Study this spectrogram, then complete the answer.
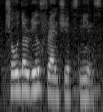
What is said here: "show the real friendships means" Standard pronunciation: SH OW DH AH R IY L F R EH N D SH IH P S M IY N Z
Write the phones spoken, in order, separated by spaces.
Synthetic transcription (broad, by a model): SH OW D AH R IY L F R EH N D SH IH P S M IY N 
